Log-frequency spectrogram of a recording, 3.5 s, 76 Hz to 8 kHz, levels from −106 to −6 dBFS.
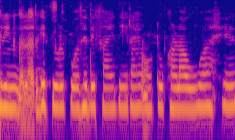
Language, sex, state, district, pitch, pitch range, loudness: Hindi, female, Bihar, Vaishali, 225 Hz, 220-230 Hz, -38 LUFS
